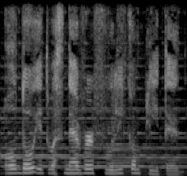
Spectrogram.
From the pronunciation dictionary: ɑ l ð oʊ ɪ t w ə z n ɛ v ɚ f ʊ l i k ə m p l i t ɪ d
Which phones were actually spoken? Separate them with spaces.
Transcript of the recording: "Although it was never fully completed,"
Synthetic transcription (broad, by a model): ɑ l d oʊ ɪ t w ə s n ɛ v ɚ f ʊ l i k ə m p l i t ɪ d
